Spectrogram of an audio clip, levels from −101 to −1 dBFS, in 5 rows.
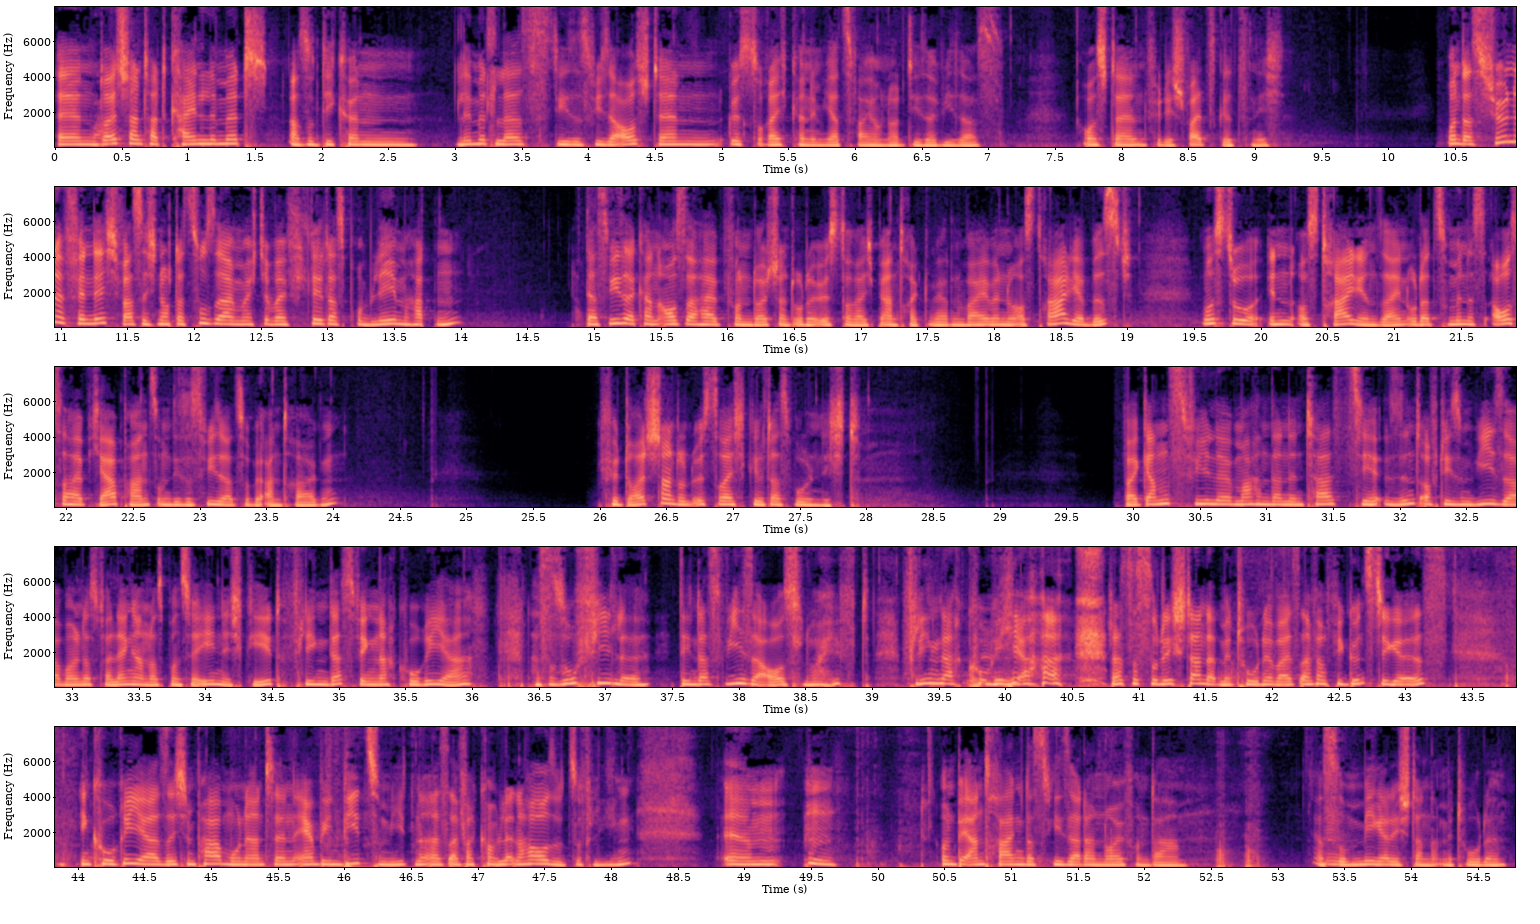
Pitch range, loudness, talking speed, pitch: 175-210 Hz, -20 LUFS, 175 wpm, 190 Hz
